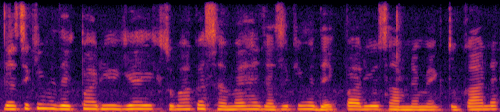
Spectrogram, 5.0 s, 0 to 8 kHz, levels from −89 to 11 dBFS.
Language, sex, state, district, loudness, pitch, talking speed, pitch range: Hindi, female, Bihar, Katihar, -15 LUFS, 230 Hz, 300 wpm, 215-245 Hz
